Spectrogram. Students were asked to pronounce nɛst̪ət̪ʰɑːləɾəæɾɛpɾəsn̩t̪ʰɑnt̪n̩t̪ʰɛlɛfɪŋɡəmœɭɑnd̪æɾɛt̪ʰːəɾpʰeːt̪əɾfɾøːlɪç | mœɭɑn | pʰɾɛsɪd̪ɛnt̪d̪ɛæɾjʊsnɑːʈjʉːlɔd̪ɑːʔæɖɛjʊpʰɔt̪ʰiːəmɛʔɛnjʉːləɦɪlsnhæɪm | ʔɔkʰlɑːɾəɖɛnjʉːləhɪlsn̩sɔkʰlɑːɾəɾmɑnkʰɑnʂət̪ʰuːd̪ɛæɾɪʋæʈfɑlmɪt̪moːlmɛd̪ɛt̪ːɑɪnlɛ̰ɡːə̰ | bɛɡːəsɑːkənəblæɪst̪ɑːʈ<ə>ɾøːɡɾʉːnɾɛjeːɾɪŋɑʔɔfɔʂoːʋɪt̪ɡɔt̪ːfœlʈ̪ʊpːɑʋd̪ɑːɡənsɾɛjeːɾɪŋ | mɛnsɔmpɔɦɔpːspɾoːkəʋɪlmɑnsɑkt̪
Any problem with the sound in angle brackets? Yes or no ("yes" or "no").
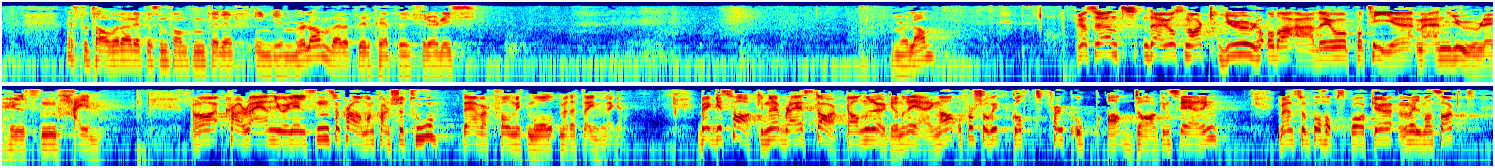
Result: yes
